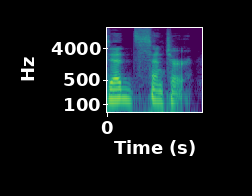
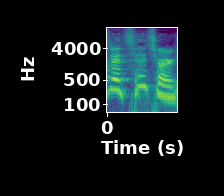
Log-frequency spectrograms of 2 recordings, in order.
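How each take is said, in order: First: The name is said in a plain American accent. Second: The name is said in an Irish accent. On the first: The speaker calls it wrong. "Say it properly" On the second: The speaker calls it right. "My people would be proud of you"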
